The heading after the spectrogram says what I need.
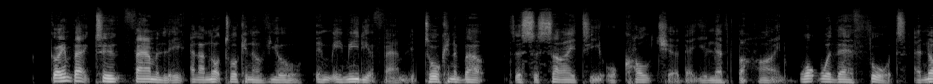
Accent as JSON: {"language": "English", "country": "Nigeria", "said": "Well, take it from someone who's also married to a Tamilian, and I'm Nigerian."}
